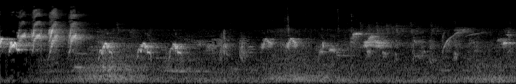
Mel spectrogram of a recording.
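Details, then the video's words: Red-whiskered bulbul song: a quick burst of sharp high chirps opening the passage, then varied short whistled and warbled notes, rising and falling, loosely repeated about two to three times per second. "Kênh về chim Chào mào"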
